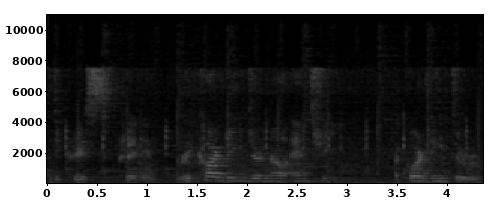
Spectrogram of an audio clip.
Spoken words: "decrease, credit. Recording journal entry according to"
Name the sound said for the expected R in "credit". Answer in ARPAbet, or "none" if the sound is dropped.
R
